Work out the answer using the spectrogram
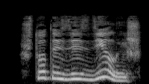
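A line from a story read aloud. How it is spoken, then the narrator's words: Sharp question. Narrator (Russian): резко спросила Юджиния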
